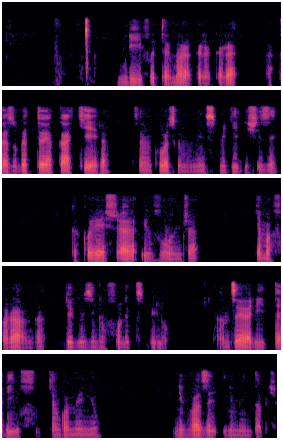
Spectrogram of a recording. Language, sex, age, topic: Kinyarwanda, male, 18-24, finance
